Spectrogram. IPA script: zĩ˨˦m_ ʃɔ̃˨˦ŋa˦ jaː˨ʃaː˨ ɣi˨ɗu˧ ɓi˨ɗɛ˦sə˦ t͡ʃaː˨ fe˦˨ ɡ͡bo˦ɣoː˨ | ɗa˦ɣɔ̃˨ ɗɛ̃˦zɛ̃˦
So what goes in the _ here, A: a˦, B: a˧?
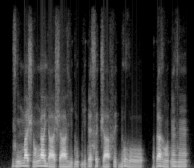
A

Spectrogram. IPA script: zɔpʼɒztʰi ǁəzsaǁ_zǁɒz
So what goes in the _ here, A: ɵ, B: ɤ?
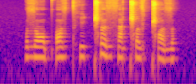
B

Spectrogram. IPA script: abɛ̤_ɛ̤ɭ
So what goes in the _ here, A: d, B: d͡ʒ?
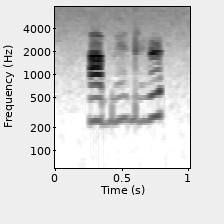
A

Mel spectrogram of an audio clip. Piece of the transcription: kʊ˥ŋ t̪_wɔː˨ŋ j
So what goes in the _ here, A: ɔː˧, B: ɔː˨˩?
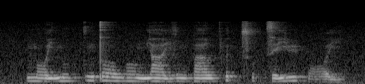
A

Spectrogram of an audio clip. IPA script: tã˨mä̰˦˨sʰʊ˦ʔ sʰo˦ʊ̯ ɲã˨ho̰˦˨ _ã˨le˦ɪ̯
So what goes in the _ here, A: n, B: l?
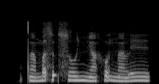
A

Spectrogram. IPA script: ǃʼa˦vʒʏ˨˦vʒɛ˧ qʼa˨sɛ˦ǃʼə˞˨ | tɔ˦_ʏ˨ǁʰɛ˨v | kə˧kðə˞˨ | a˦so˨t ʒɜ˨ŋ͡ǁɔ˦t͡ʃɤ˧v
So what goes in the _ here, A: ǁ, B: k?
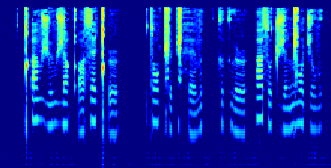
A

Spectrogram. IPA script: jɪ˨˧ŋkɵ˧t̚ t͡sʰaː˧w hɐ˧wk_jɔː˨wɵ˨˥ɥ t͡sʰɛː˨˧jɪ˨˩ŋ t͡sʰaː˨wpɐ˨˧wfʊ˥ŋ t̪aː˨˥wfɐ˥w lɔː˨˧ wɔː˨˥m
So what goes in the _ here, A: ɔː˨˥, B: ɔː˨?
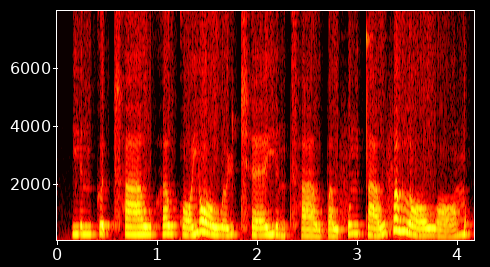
A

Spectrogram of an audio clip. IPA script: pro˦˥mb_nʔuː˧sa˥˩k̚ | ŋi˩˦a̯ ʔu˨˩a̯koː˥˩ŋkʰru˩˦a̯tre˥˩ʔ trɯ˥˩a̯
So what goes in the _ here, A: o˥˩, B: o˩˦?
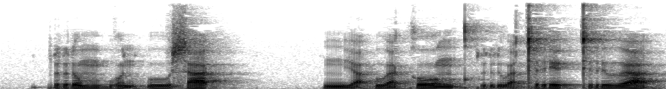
B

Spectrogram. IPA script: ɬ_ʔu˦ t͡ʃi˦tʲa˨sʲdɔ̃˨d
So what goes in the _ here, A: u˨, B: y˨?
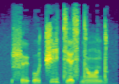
B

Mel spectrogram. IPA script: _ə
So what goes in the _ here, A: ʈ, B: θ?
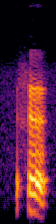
B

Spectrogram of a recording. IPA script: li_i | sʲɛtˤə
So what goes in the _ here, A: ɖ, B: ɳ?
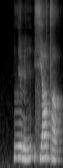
B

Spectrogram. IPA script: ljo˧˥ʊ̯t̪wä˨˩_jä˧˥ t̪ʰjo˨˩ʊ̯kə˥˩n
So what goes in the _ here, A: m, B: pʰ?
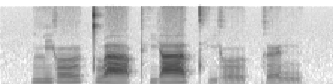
B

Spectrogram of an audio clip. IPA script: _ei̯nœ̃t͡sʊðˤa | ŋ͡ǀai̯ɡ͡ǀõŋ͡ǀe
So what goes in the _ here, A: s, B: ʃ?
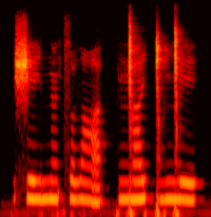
B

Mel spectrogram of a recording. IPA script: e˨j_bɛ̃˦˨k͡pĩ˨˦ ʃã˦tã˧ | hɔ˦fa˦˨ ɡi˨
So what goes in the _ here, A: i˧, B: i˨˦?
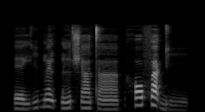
B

